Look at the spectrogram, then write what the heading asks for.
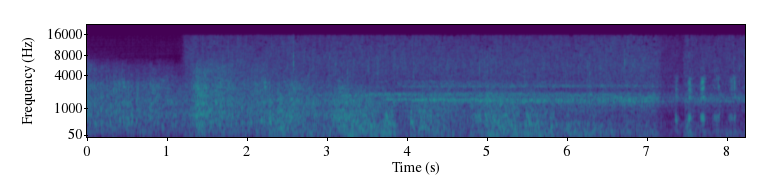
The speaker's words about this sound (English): I guess the storm is coming back in a big way.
